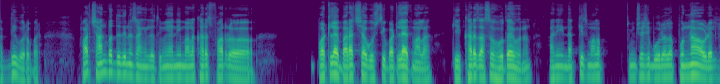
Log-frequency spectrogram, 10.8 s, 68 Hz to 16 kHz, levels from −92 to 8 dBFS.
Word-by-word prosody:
अगदी 105 +7 -4
बरोबर. 95 -1 -6 0.6
फार 140 +2 +3
छान 135 +3 +1
पद्धतीने 135 -4 0
सांगितलं 110 -2 -3
तुम्ही 110 +2 -4
आणि 110 +1 -2
मला 115 +1 -1
खरंच 115 -2 -2
फार 115 0 -1
अ, 105 - +2 1.3
पटल्या. 130 +3 +6
बऱ्याचशा 120 +2 +4
गोष्टी 110 +2 -4
पटल्या 110 +1 +5
आहेत 105 - +1
मला, 95 0 -2 0.3
की 105 -2 -2
खरंच 115 0 +3
असं 120 - -2
होतंय 110 +1 +4
म्हणून 95 +2 -5 0.3
आणि 110 +2 -3
नक्कीच 110 +3 -5
मला 115 +1 -2 0.4
तुमच्याशी 115 +1 -4
बोलायला 115 +1 +1
पुन्हा 120 +2 +3
आवडेल. 105 -1 +2
115 Hz, 165 wpm, -24 LUFS, 105-120 Hz, 1.3 s, पटल्या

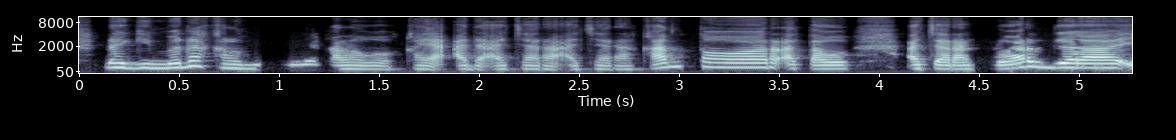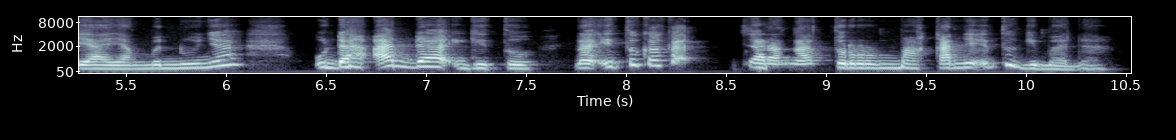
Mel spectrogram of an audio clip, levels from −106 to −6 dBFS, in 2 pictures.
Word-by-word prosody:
Nah 230 - +2
gimana 210 +7 -1
kalau 195 -8 -7
misalnya 180 +1 -9
kalau 165 0 -3 0.2
kayak 160 -1 -5
ada 160 +1 -5
acara-acara 160 -1 -8
kantor 240 - +1
atau 170 -3 -1 0.4
acara 180 -2 +1
keluarga 220 +2 +5
ya, 180 -3 +3
yang 170 0 -2
menunya 200 - -1 0.5
udah - - +4
ada 280 -1 +5 0.2
gitu, 190 -1 -3 0.3
nah 210 - +5
itu 360 - -1
Kakak 320 -2 0 0.3
cara 220 -3 +4
ngatur 205 +1 +1 0.2
makannya 210 +2 +1
itu 355 - 0
gimana? 165 -1 -6
200 Hz, 150 wpm, -23 LUFS, 170-230 Hz, 0.5 s, keluarga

